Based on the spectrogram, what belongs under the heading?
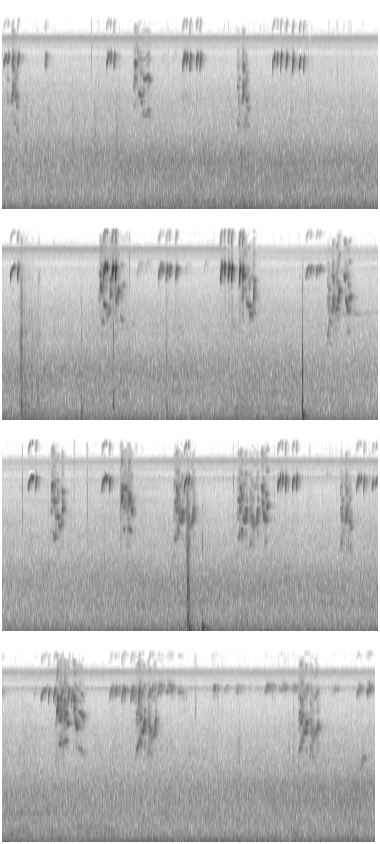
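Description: Small songbirds chirping: many short, high, down-sweeping chips at irregular intervals, a few louder ones near the middle, with an occasional faint tick.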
